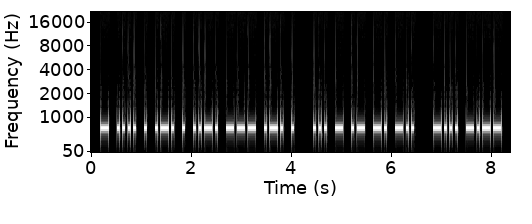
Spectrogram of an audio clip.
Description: Morse code, heard as a keyed tone, about 22 wpm, 700 Hz. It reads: THEREFORE STAND BY
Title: Sentences from Top 1000 Words - Review Part 5 - 22wpm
